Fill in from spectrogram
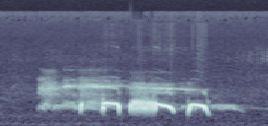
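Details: Spotted dove as large as a pigeon, calling to provoke a fight in the 'thổ bầu' voice. A soft lead-in is followed by a series of arched, hooked coos around a long rasping coo, all over a faint higher overtone.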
